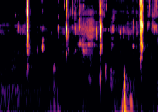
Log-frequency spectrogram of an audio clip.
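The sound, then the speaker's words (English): Wet chewing of a soft, chewy, artificial peach-flavored fruit candy recorded on a phone, with irregular sticky smacks and squelches over about three seconds, no talking. “And let's see what it sounds like to eat them.”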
